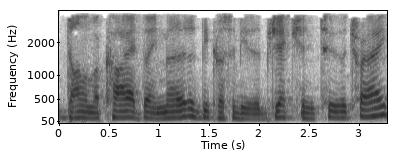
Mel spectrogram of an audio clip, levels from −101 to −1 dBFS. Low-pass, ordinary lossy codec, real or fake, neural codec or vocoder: 3.6 kHz; MP3, 24 kbps; fake; codec, 16 kHz in and 24 kHz out, 2.2 kbps, FireRedTTS-2 codec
